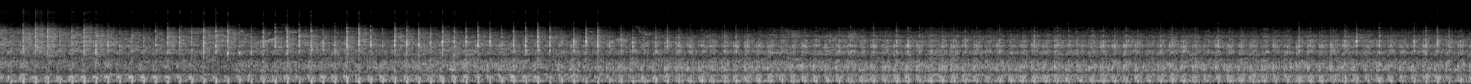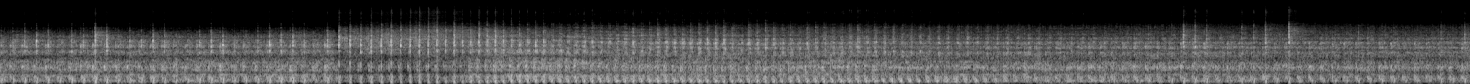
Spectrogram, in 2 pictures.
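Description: Power tiller's single-cylinder diesel engine running steadily under load in a fast, even beat. About two-thirds of the way in, its note turns higher and brighter.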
